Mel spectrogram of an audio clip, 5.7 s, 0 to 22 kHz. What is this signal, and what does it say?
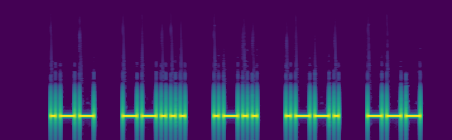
Morse code, heard as a keyed tone, about 20 wpm, spaced as for 15 wpm, 700 Hz. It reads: W7LPO
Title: 186 Lesson 30g - Letter b - Call Signs 20wpm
